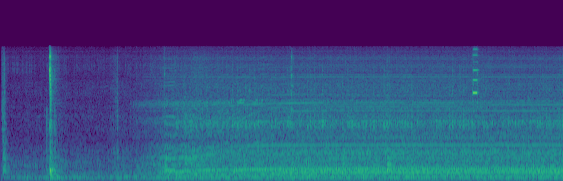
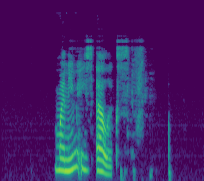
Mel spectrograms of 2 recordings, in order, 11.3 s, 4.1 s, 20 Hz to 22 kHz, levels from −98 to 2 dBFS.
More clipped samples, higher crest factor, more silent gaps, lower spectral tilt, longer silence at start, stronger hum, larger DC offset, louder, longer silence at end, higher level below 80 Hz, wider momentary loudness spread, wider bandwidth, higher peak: neither; first, 34 dB vs 20 dB; neither; about the same, -3 dB/octave vs -4 dB/octave; second, 0 s vs 1.1 s; neither; neither; second, -33 LUFS vs -20 LUFS; second, 0 s vs 0.7 s; first, -58 dBFS vs -64 dBFS; about the same, 24 LU vs 22 LU; second, 8 kHz vs 9.2 kHz; about the same, -2 dBFS vs -4 dBFS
